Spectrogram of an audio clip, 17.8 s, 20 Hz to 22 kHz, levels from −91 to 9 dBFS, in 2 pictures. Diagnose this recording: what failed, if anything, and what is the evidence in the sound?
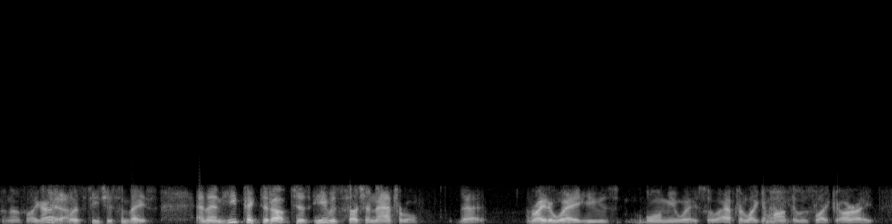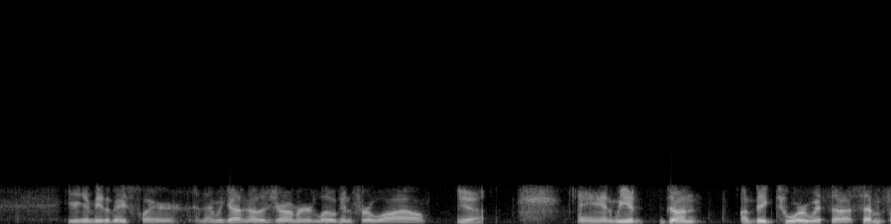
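The codec stage is the culprit here: this is AMR narrowband mobile codec audio all the way through. The speech sits in a band from roughly 250 Hz to 3.6 kHz, with a clearly buzzy, synthetic edge that fits a low AMR-NB mode around 7.4 kbps.

The network is next. At 4.82 s, between "such a natural that" and "right away he was", there's a brief warble, which points to lost AMR speech frames. The gap sounds like a single dropped 20 ms frame, and the decoder bridged it by reusing the previous frame's pitch and vocal tract settings.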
